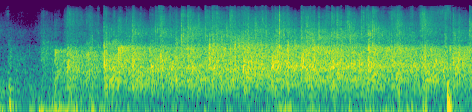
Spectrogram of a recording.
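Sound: audience applause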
